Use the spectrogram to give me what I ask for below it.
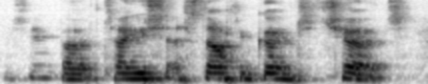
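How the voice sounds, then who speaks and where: An older woman recounts her faith story in a gentle, halting way, circling back over her words with small soft laughs. Her voice sits at an ordinary middle pitch. The mic catches her from a little distance. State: emotional near the end. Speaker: church member sharing testimony. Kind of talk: personal faith testimony.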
